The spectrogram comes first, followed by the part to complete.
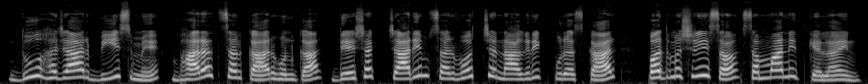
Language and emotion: Maithili, neutral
